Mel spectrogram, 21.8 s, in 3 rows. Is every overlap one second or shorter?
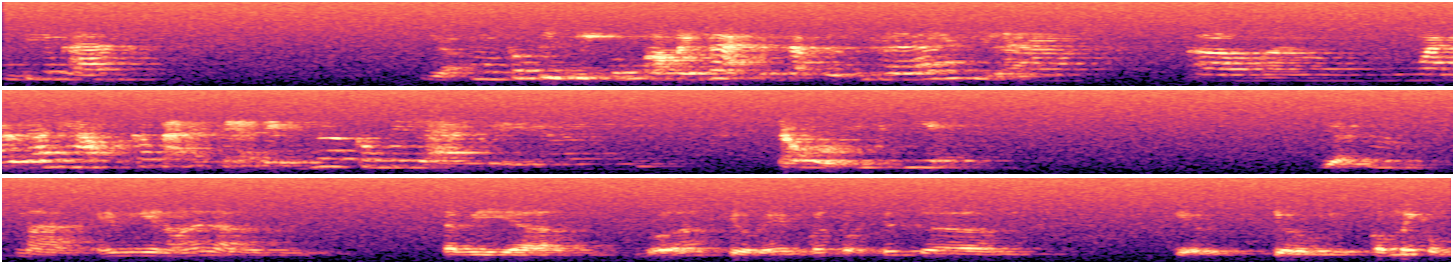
No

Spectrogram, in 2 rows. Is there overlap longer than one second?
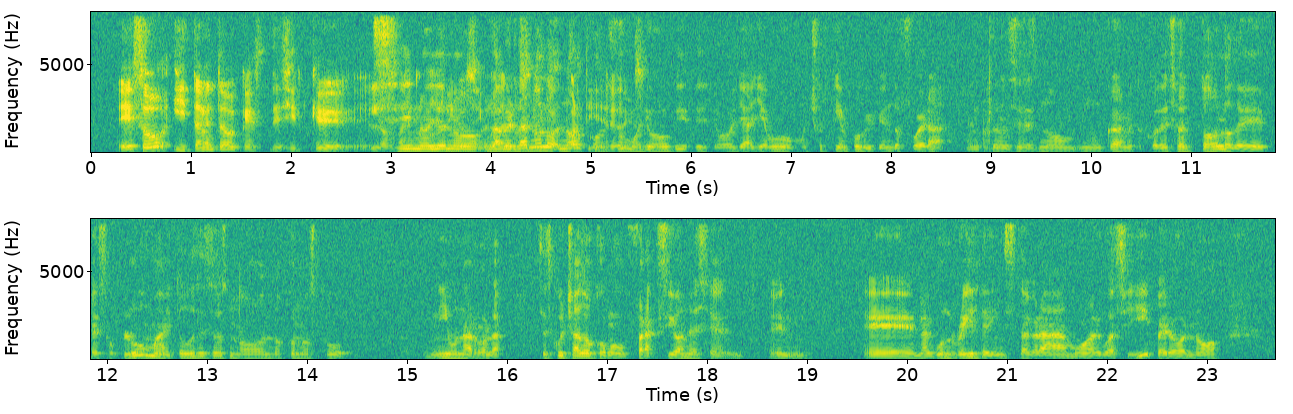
Yes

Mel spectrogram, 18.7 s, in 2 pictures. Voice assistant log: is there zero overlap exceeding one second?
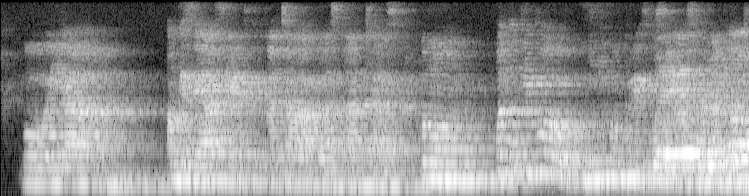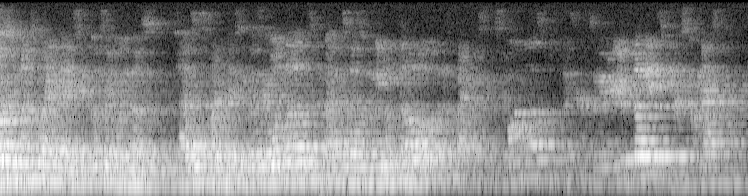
No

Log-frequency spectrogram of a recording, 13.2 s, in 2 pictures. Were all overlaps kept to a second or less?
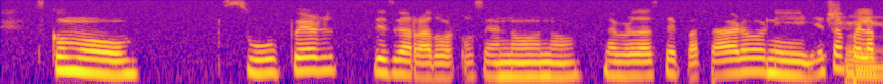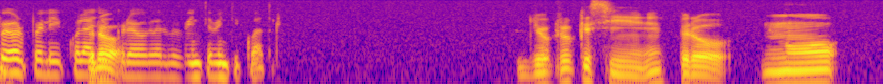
Yes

